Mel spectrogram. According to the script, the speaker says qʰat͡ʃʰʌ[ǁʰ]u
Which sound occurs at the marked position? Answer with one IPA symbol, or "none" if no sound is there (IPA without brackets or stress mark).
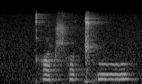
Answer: ǁʰ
